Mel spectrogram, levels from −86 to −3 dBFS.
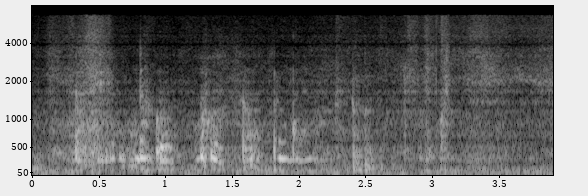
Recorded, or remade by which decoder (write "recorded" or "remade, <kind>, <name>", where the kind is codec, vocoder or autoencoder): remade, codec, SNAC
